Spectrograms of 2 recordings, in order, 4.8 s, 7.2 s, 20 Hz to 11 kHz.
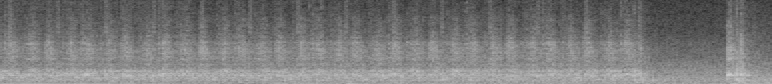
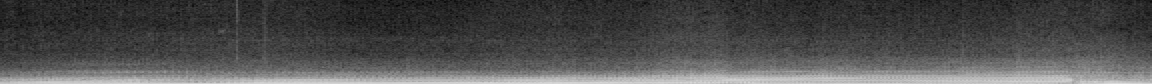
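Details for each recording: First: Fiat 131 Mirafiori Abarth with newly fitted twin Webers, woken after many years asleep: steady even starter churning with no firing while fuel has not yet reached the carburettors; it later fired and ran smoothly. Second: Fiat 131 Mirafiori Abarth with newly fitted twin Weber carburetors, on its first road drive after years asleep: clean rising engine note pulls smoothly through the revs with no knocks or misses; healthy under acceleration, though handling felt wobbly.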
